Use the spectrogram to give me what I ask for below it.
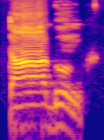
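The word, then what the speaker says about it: Tagung: इनफॉर्मा स ऐसे ही अगर कोई वड यू एनजी पर खत्म हो रहा है उसकी साउंड रहेगी उ जैसे टा गुंग तो टा गुंग देखो टाग उंग की साउंड रहेगी य एनजी जब एक साथ आएगा तो उसको हम उंग पढ़ेंगे टाग ऐसे ही आईजी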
